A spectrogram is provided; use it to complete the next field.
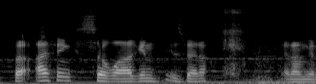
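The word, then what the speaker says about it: Sahuagin: Well, also for us, we have Corus Island that says Sahuagen. That's very true in like the narrator. Apparently, it is meant to be pronounced like a soft G, like the person who wants us to pronounce GIF, like GIF.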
